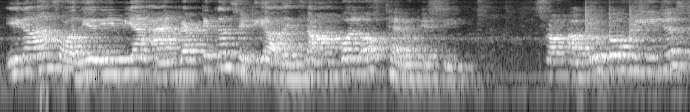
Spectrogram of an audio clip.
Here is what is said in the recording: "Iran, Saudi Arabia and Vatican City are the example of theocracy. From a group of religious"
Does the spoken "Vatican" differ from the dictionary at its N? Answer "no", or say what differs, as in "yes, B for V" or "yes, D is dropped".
yes, L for N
